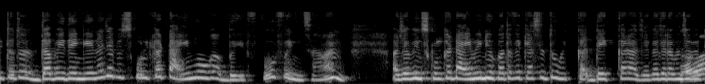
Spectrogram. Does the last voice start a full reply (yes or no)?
yes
